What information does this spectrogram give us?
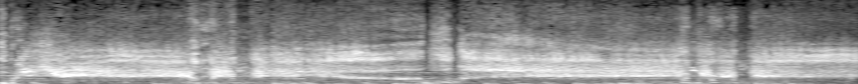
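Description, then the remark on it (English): A woman screams triumphantly to the sky after killing a man, a loud, raw, sustained cry that carries for several seconds with only brief catches of breath, overpowering, with no other speech. “And then again, she's like screaming to the sky, like, yes, this is exactly what I wanted.”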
